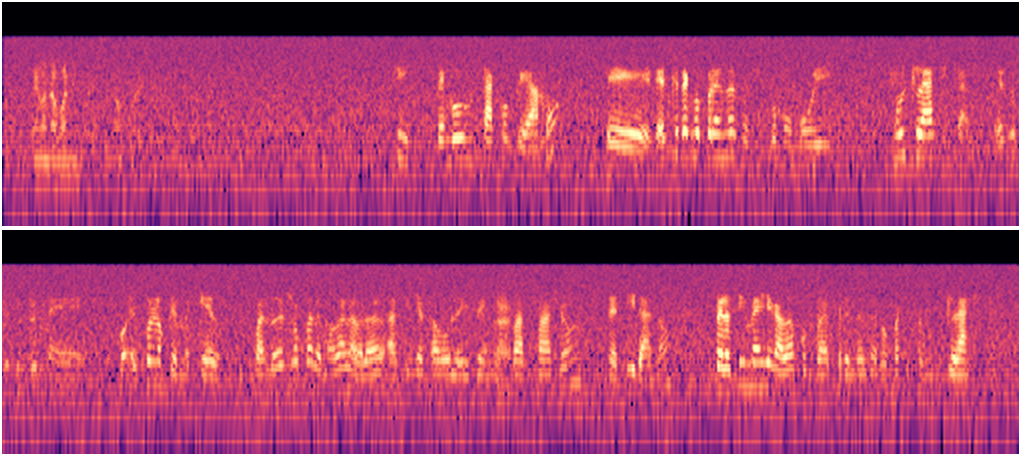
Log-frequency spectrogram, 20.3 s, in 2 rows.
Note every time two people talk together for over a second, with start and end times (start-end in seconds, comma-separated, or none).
none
